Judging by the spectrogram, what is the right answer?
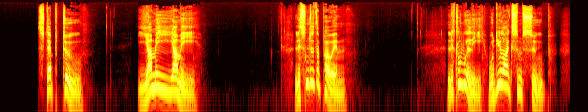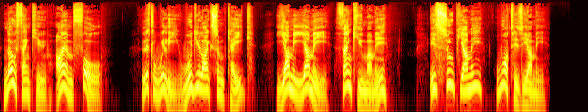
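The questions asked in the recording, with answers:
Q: What is yummy?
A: The cake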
